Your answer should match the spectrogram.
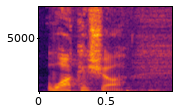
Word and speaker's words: Waukesha: And you know, we saw it in um, uh, what is it? Washaga? Uh, no, how do you say the name in Waukesha? Waukesha.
